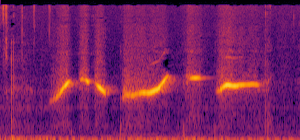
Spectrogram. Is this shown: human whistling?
yes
